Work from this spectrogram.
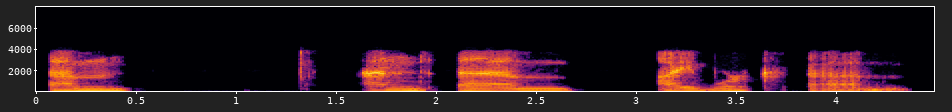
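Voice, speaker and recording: A woman in her forties from the Netherlands, with a Dutch accent, talking casually as an interview guest, halting and often repeating words as she restarts. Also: deep voice, level tone, no room sound. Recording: tinny phone-like call audio.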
